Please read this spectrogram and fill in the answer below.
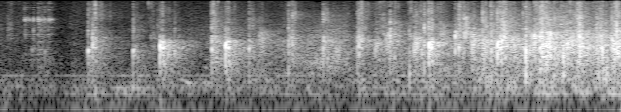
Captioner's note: applause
